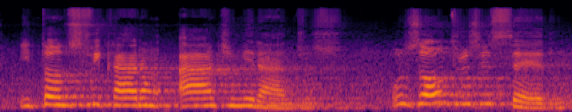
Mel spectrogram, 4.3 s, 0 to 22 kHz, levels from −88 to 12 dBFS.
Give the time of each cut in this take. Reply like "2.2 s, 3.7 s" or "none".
2.9 s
